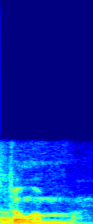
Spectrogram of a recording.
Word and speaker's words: film: We also do not like the combination L plus M. One solution is to pronounce the L as film. Anyway, Palm. but some palm, but some prefer adding a vowel in this word.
